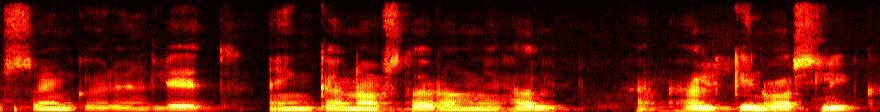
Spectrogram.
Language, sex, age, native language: Icelandic, male, 13, Icelandic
